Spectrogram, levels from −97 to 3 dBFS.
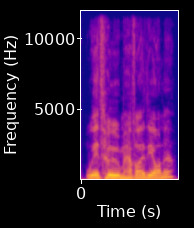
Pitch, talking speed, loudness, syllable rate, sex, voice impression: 160 Hz, 245 wpm, -15 LUFS, 5.4 syllables/s, male, very masculine, very adult-like, old, very thick, slightly relaxed, weak, slightly dark, soft, muffled, slightly halting, raspy, cool, very intellectual, very sincere, very calm, very mature, friendly, reassuring, unique, slightly elegant, wild, sweet, slightly lively, very kind, slightly modest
